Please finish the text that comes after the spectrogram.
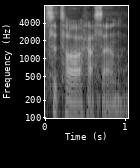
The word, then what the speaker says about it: Sattar Hasan: name correctly but it's it's s satar Hassan that's what I go by yeah why is that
